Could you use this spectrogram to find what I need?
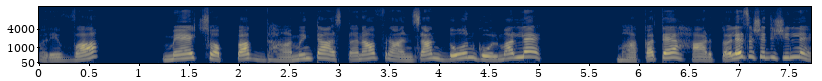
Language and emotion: Goan Konkani, surprised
